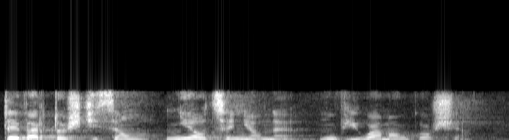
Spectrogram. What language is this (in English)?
Polish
